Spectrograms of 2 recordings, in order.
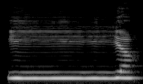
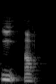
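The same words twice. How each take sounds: First: The i glides into a with a y sound. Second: The i and a are said as separate vowels. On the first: The speaker calls it right. "je dis Ia, comme dans piano" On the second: The speaker calls it wrong. "Je ne dis pas I-A"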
